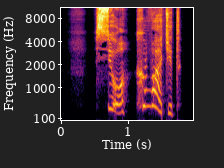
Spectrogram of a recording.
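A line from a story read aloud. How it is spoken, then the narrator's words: Exclaiming. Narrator (Russian): воскликнула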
